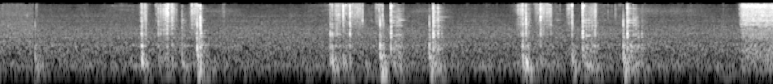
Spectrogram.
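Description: A knife chops vegetables on a plate with sharp taps.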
